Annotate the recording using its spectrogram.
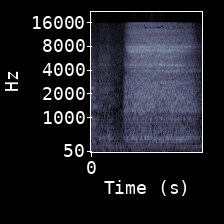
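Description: A woman's long, forceful exhale, a steady hiss that starts just after half a second in and lasts about a second and a half: the Pilates breath out on the effort as she lifts her leg.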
